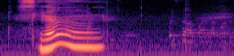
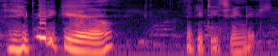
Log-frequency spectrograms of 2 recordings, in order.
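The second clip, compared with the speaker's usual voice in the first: ordinary talk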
